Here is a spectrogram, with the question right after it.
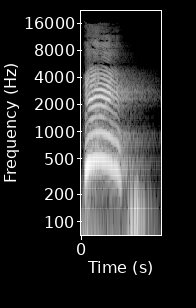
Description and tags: Funny Cheering Shout
A funny cheery sound of a creature that had success / was rescued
